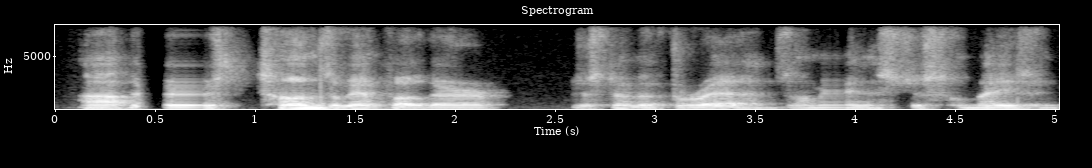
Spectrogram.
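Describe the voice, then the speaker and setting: Here is a man with an Alabama accent and a fairly low voice. He talks at a fairly slow pace with lively intonation. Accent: Southern US (Alabama). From US South, Alabama. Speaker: website founder and scale modeller presenter. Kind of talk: online presentation Q&A. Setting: video call.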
